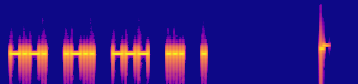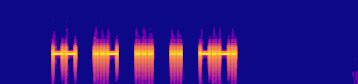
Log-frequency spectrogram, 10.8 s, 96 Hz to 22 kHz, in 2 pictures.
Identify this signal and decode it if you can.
Morse code, heard as a keyed tone, about 25 wpm, spaced as for 18 wpm, 700 Hz. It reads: CLOSE MUSIC
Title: 2x Character Spacing - Top 300 Words - 25wpm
